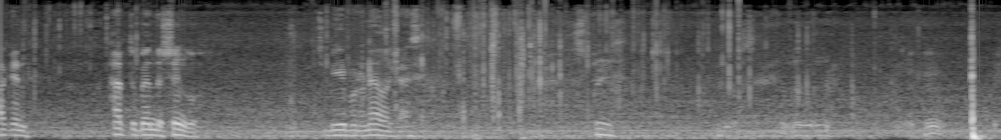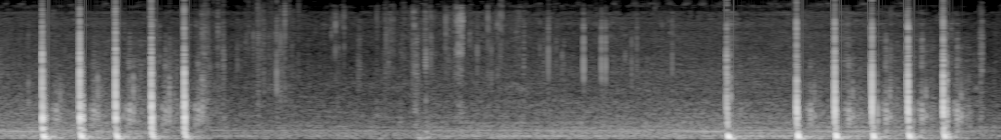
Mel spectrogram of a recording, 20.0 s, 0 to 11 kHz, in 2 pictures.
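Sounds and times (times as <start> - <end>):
hammer driving nails into shingle: 9.7 - 12.3, 17.3 - 19.9.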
